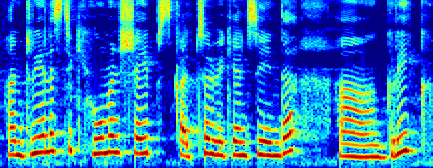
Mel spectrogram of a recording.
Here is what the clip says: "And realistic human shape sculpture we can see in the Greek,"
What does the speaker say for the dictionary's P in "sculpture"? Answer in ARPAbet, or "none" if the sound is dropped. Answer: none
